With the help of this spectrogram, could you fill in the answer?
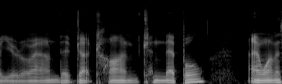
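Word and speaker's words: Knueppel: They that Kon Knecple.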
